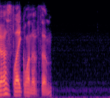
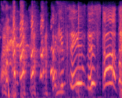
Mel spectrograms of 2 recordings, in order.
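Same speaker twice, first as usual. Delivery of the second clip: high, loud laugh-shouting; 9 dB louder, slower than usual. Real, not acted. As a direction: shout through helpless laughter. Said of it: "player laughing while shouting".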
